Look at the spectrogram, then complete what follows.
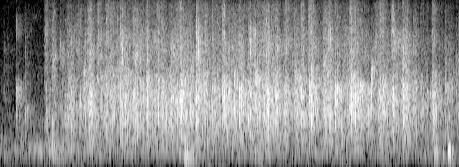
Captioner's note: audience clapping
